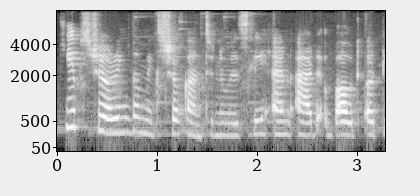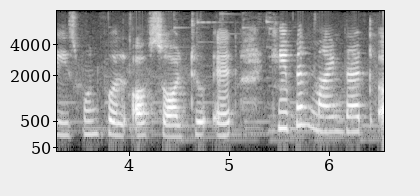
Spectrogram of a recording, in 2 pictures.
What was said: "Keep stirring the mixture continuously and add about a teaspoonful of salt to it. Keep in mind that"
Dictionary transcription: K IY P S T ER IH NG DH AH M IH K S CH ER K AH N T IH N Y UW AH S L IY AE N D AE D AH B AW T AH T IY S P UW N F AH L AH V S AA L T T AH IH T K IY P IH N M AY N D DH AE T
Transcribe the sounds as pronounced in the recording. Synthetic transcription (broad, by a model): K IY P S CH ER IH NG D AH M IH K S CH ER K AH N T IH N Y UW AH S L IY AE N D AE D AH B AW T AH T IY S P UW N F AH L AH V S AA L T T IH T K IY P IH N M AY N D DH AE T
